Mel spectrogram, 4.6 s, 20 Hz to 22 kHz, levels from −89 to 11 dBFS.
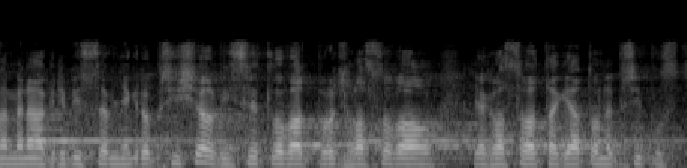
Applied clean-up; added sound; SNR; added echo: none; none; none; none.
